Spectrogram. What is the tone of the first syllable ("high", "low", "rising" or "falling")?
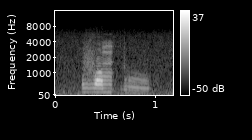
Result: high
